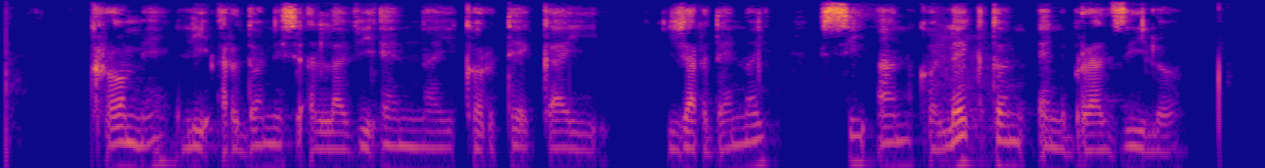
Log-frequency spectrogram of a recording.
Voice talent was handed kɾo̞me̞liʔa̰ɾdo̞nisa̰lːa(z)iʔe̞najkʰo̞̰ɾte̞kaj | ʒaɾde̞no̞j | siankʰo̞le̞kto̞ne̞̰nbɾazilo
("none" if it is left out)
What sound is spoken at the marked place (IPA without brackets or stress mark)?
v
